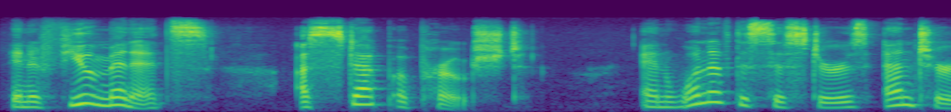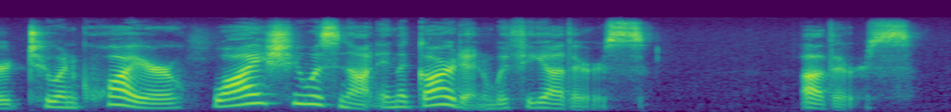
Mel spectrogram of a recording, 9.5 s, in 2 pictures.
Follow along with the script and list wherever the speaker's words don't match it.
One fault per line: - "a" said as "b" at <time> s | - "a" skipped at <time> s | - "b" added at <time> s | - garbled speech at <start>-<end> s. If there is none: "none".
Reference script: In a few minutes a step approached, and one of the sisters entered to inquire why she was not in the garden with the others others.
none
